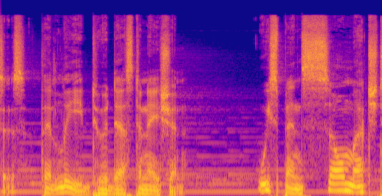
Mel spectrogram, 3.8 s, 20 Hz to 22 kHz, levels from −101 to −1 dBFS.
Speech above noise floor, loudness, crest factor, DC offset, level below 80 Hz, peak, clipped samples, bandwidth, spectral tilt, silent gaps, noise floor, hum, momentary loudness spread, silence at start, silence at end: 21 dB; -14 LUFS; 12 dB; under 0.1%; -26 dBFS; -4 dBFS; under 0.1%; 16.5 kHz; -4 dB/octave; none; -35 dBFS; none; 8 LU; 0 s; 0 s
